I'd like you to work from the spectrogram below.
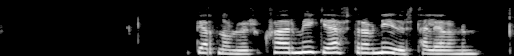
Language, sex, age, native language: Icelandic, female, 20-29, Icelandic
